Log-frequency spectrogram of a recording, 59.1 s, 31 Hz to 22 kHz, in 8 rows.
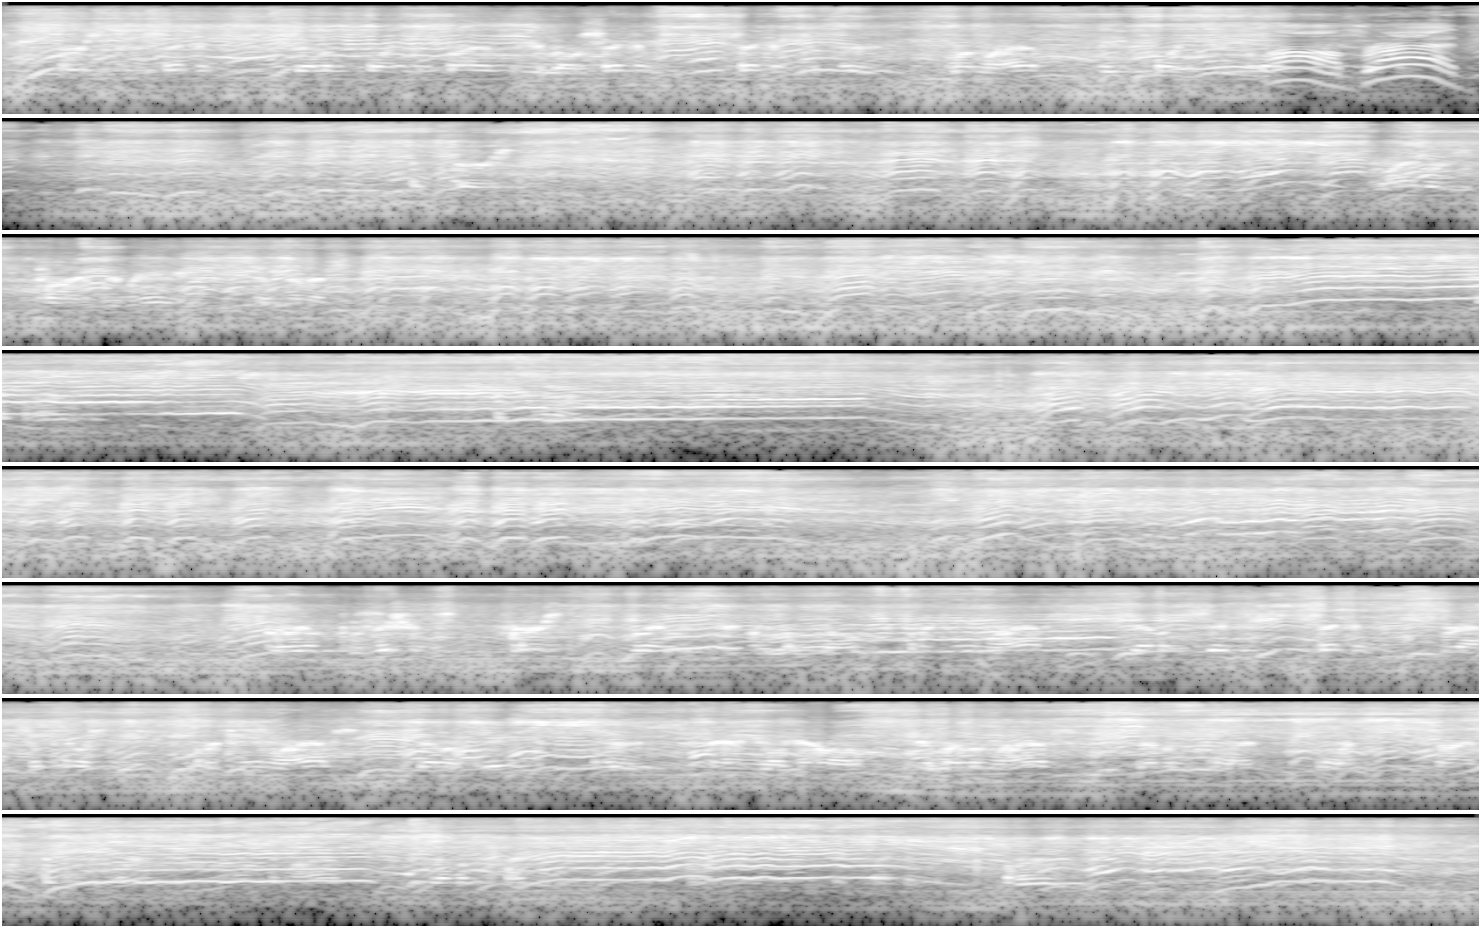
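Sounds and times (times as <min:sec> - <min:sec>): small rc engines revving: 0:00.0 - 0:59.0.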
